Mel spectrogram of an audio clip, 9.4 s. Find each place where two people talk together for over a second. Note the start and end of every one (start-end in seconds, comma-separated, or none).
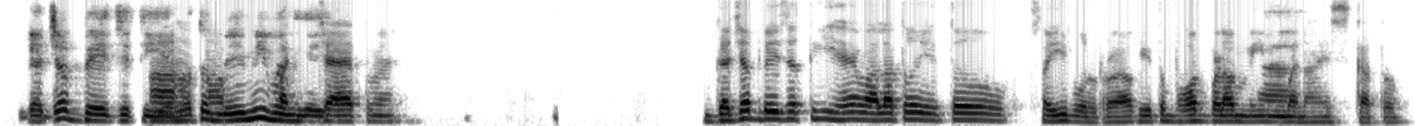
none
